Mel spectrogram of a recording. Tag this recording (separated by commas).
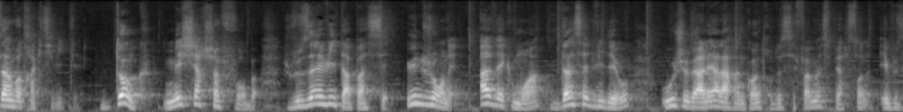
Speech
